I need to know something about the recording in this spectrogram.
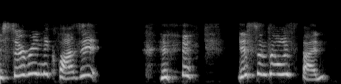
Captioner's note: laughing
